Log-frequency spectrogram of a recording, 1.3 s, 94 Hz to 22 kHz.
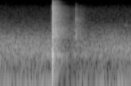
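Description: A Kimar K 760 .177 spring piston break barrel air rifle fires a single sharp, close crack, followed a moment later by a fainter pellet impact.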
